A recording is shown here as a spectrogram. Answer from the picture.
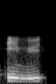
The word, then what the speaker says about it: Temu: Ah, je suis pas sûr qu'on le prononce comme il faut, mais ça s'appelle Temu. – Ouais, Temu, T-E-M-U.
